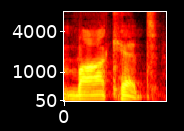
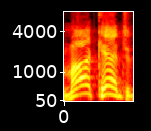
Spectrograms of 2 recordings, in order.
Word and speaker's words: Mahkent: And the crazy name that he has in the comic books is Jordan Ma Kent. It's spelled M-A-H-K-E-N-T.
